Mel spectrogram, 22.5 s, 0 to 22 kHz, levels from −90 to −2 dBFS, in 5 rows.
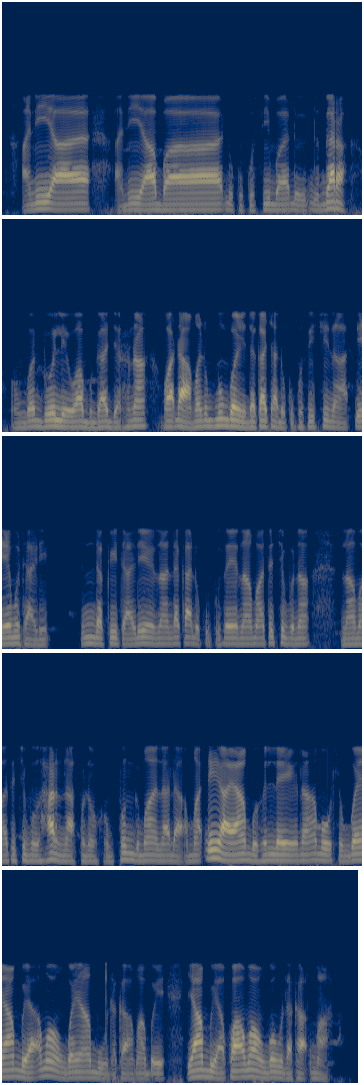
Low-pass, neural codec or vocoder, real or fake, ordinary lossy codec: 3.6 kHz; none; real; none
